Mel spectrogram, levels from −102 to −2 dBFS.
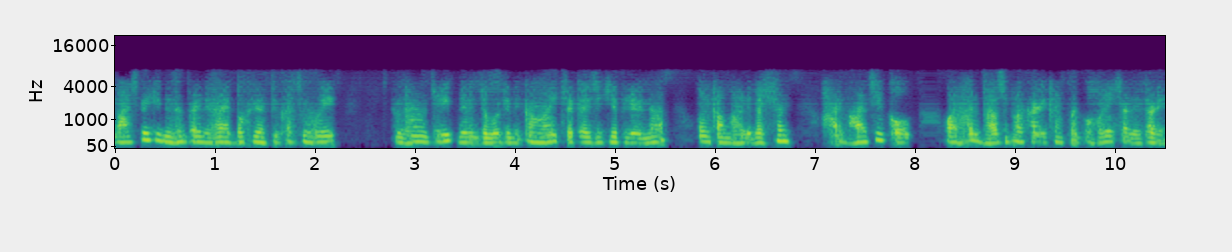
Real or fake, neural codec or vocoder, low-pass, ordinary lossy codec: fake; codec, 44.1 kHz, 0.9 kbps, DAC; 7.2 kHz; none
